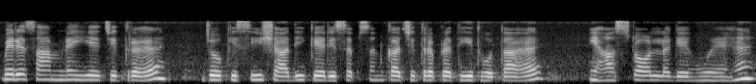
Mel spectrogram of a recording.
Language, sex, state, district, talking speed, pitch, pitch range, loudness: Hindi, female, Haryana, Jhajjar, 160 wpm, 205 Hz, 195-220 Hz, -15 LUFS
